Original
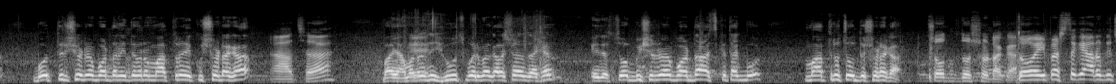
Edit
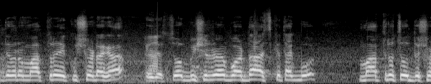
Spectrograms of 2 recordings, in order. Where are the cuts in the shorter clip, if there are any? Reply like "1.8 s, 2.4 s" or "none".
1.3 s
